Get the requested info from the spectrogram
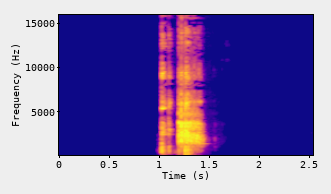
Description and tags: Putting glasses together
glass, glasses, putting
